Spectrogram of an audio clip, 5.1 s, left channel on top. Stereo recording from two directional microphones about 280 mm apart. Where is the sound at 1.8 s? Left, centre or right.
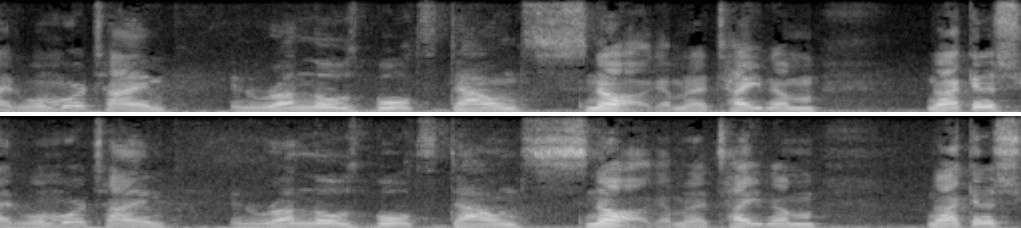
Centre.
